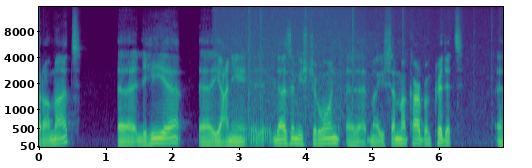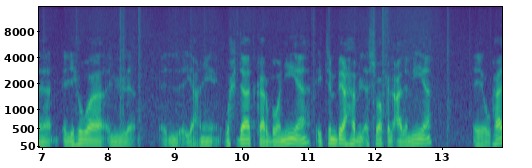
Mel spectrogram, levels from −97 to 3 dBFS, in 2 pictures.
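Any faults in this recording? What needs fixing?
Noise suppressor catching up, 2.59 to 5.29 s: the room noise jumps by about 23 dB at around two and a half seconds, and the suppressor's noise estimate is still set for the quieter floor, so the new noise passes through with little reduction. Over roughly 2.7 s the estimate climbs to meet it and the noise sinks by about 8 dB, a fade-down under the speech. A faster-tracking noise estimator, or one that detects sudden noise-floor jumps and re-estimates, would prevent this.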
